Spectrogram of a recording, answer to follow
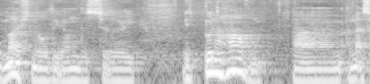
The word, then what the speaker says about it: Bunnahabhain: all see that motion or the understory is Boone Harvin and that's how you pronounce it burnet Harvin and it was actually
